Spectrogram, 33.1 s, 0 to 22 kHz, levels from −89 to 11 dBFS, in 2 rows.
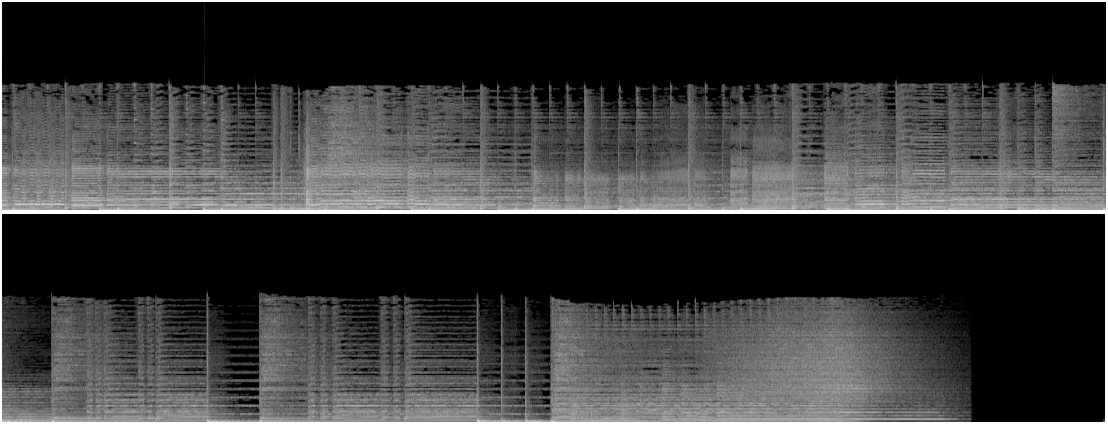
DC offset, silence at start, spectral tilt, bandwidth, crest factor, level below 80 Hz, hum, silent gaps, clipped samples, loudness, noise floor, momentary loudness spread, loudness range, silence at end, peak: under 0.1%; 0 s; -4.5 dB/octave; 13.5 kHz; 18 dB; -26 dBFS; none; none; under 0.1%; -17 LUFS; under -90 dBFS; 10 LU; 7 LU; 2.2 s; 0 dBFS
